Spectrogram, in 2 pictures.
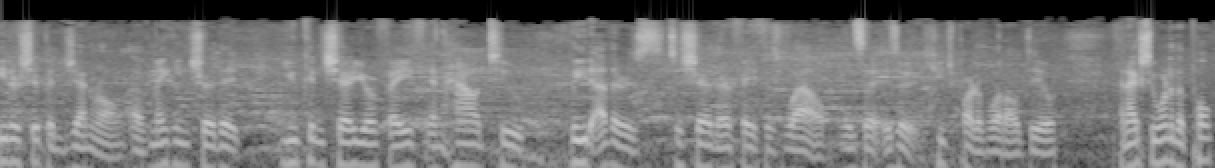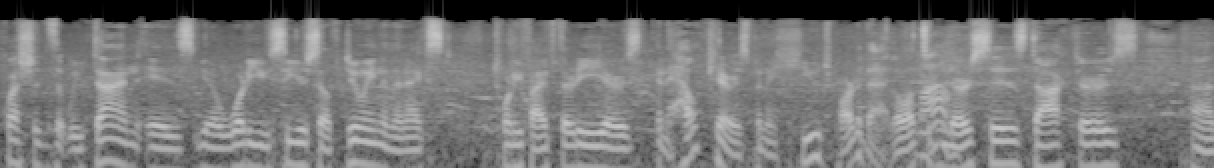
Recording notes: Live from the 2019 LCMS National Youth Gathering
